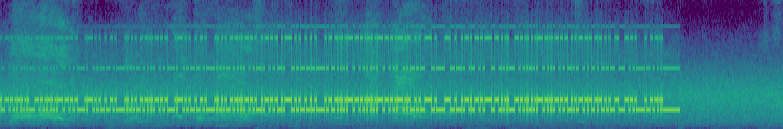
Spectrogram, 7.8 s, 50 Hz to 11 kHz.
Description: RTTY (75 baud, 850 Hz shift), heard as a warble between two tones, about 2150 Hz centre, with radio static and the noise of a park. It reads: … DX DE VE7FUR VE7FUR K CT1WRE DE EB5OKH TNX FER CALL. UR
